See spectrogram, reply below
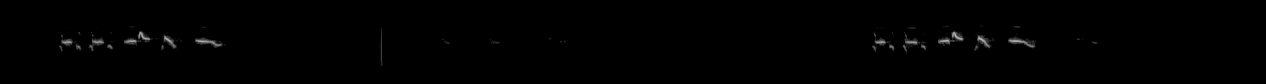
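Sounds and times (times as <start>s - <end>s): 
Baltimore oriole singing: 0.6s - 2.3s, 8.7s - 11.1s.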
